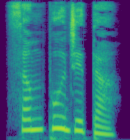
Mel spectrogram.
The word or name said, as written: ಸಂಪೂಜಿತೆ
